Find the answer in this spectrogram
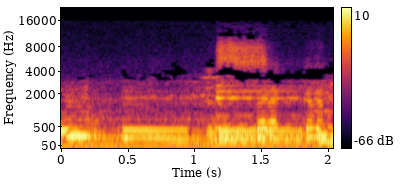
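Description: Live rock band playing a slow passage led by ringing guitar chords, the held notes changing chord twice, with a brief high hiss about a second in.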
